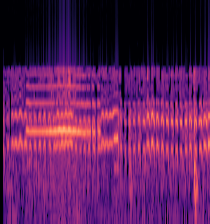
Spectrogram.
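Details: Male tawny owl delivering prey to his brooding mate at the nest: soft, mid-pitched trilling calls that waver and pulse rapidly, almost continuous with brief breaks and a faint knock near the end.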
